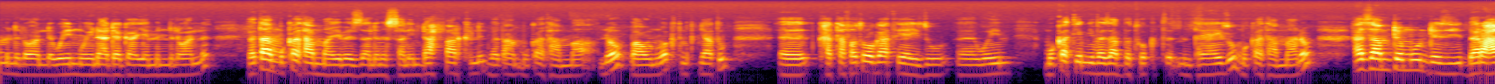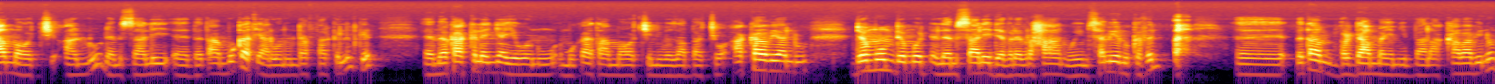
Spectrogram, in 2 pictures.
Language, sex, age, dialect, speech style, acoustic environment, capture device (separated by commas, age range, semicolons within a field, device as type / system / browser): Amharic, male, 25-34, Ethiopia - Gondar, relaxed, nature, mobile / Linux / Chrome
